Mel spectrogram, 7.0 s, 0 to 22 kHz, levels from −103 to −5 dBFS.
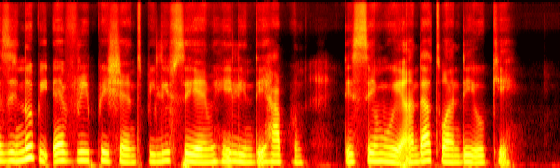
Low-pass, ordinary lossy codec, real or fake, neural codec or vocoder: none; none; fake; autoencoder, 48 kHz, 128 numbers a frame, DAC-VAE, trained on Japanese speech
